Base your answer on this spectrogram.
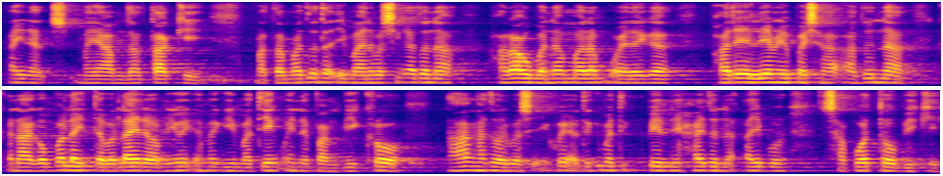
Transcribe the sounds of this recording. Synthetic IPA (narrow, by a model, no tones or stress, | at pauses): ɐjnɐmɐjamdɐtakʰːimɐtɐmɐdudɐʔimanɐbɐsiŋɐdunɐ | hɐɾawbɐnɐmɐɾɐmojaɡɐ | pʰɐɾelemnipɐjsaʔɐdunɐkɐnaɡombɐlajtɐβɐlajɾɐbɐmiojɐmɐɡimɐteŋo̰jnɐpaŋbikʰɾo | nɐhaŋhatoajbɐsiḛkʰojɐ̰duɡimɐtik̚pelːihajdunɐʔajbu | sɐpotːɐwbikʰi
